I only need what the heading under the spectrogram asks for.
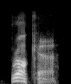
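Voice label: "rocker", British English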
